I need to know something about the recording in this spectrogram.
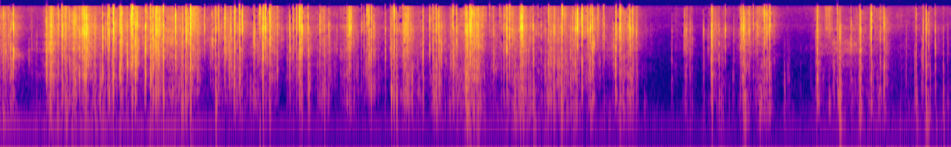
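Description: Thin plastic packaging crinkling and crackling as it is handled and folded by hand, busy for about four seconds, then only a few scattered crackles.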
